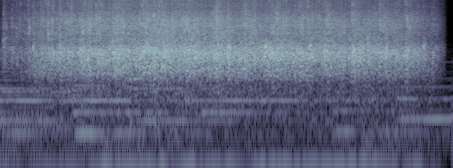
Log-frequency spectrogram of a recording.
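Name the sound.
audience applause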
